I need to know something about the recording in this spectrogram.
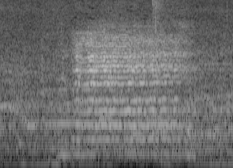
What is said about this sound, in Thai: แกะอยู่ข้างใน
